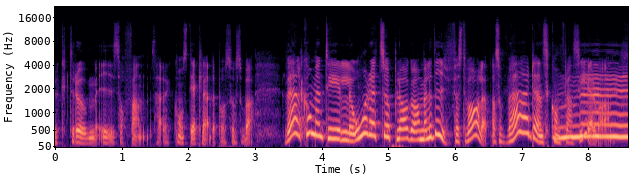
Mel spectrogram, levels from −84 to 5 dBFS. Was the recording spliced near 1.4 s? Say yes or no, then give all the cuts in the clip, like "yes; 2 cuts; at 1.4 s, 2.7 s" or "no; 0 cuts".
no; 0 cuts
